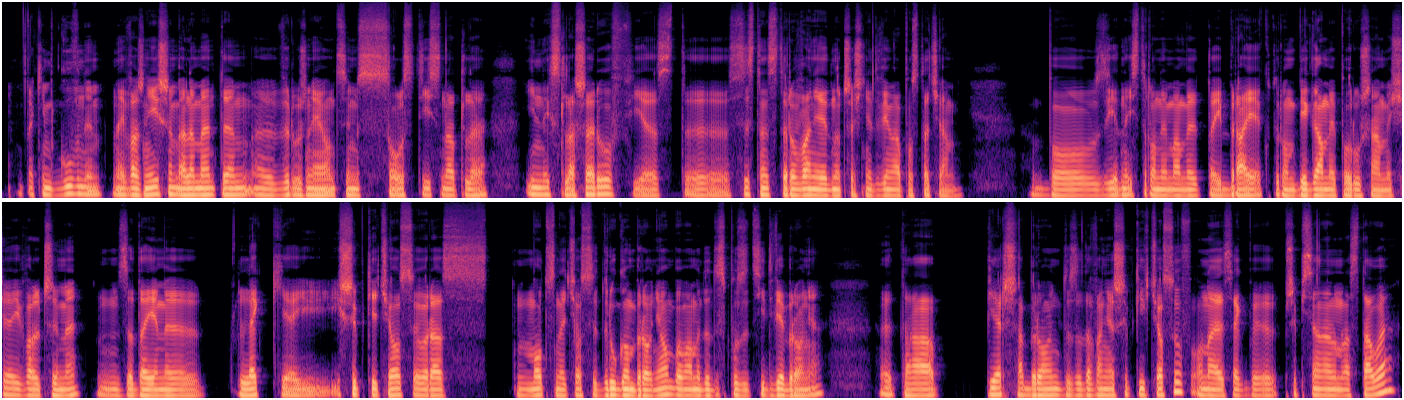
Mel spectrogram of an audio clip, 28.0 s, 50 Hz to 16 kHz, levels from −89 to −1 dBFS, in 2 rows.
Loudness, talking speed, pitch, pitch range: -18 LUFS, 125 wpm, 110 Hz, 110-120 Hz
